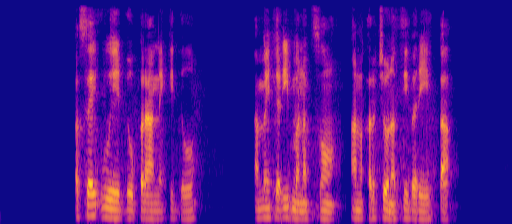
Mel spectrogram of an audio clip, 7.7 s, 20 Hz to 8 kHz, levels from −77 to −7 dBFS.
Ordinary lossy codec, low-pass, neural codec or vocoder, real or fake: AAC, 32 kbps; 7.2 kHz; codec, 16 kHz, 0.8 kbps, ZipCodec; fake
